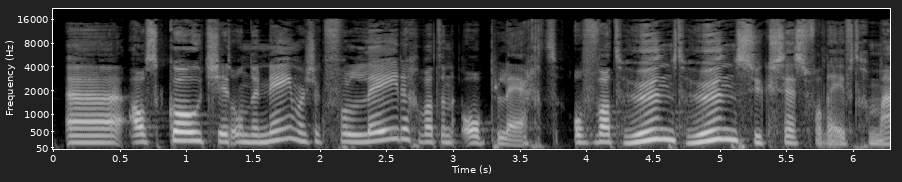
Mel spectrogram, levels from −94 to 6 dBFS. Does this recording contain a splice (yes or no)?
yes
